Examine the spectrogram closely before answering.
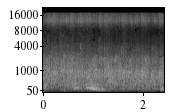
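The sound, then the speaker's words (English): Audience applause for a speaker at a meeting: dense, steady clapping that holds at an even loudness throughout with no voices on top. “Let's give them all, let's give the speaker another round of big applause.”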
